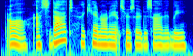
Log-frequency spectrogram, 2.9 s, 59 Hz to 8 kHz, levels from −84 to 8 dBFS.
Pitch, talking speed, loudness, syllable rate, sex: 165 Hz, 185 wpm, -21 LUFS, 5.7 syllables/s, female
